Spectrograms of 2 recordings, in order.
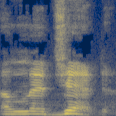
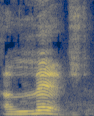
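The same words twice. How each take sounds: First: The ending is said as a separate syllable. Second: The ending is not a separate syllable. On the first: The speaker calls it wrong. "He always pronounces the E D" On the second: The speaker calls it right. "It's alleged"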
